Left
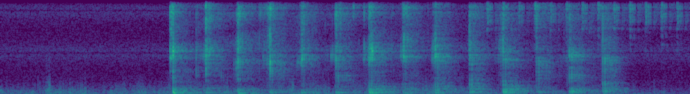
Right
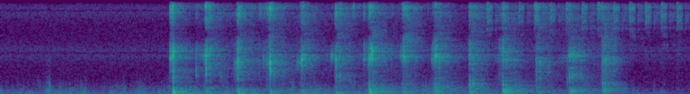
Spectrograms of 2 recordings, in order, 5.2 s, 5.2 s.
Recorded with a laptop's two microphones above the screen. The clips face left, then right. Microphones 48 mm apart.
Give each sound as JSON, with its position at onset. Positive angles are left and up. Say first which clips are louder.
{"t": 1.3, "sound": "running footsteps", "louder": "right 2 dB", "side_deg": -15, "distance_m": 1.0}
{"t": 3.6, "sound": "ticking", "louder": "right 3 dB", "side_deg": -35, "distance_m": 4.5}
